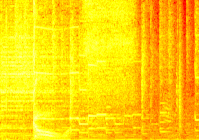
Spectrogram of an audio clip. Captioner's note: deep breathe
